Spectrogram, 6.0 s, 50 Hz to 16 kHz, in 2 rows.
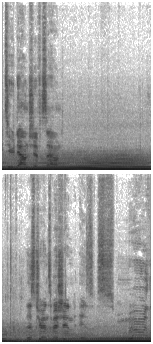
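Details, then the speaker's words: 2001 Porsche 996 Carrera 4 (now Carrera 2), first drive after rebuilding the transmission's 2nd gear for a failing synchro, engine warmed up: steady hum, revs dip and climb cleanly on a 3-2 downshift with no crunch or grind, a normal downshift. "all righty everyone well listen to this yeah I'm gonna do it again that was that sweet sweet 3-2"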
